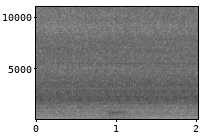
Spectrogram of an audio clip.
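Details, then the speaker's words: Grand Max engine freshly rebuilt, idling while warming up and waiting for the cooling fan: smooth low hum with a light hiss, no knocks, ticks or misses. Clean and healthy, no smoke, only normal condensation. "suaranya halus, halus, jernih, yo. Bersih seperti biasa, ya."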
